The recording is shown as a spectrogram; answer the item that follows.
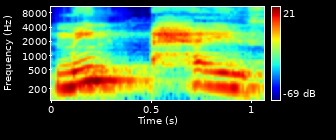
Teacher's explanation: சுக்குன் செய்யப்பட்ட இந்த நூனை வெளிப்படுத்தி உச்சரிக்கணும். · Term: இல்ஹாருடைய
